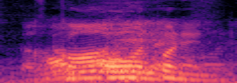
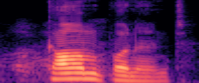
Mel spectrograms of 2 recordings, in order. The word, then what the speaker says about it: component: Component. Yes, but many people, many of us in India pronounce it as component, which is not correct.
